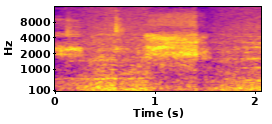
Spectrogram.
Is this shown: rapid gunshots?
no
